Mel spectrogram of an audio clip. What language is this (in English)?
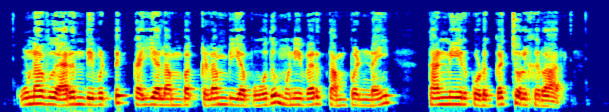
Tamil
